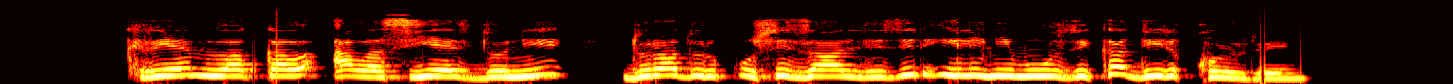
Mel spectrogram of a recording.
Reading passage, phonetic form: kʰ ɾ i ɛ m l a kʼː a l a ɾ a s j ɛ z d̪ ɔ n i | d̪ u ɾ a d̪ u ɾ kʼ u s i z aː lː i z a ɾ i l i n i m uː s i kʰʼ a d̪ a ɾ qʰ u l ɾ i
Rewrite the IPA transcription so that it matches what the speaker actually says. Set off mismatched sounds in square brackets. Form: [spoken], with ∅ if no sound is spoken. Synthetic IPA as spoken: kʰ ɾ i ɛ m l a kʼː a l a [l] a s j ɛ z d̪ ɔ n i | d̪ u ɾ a d̪ u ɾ kʼ u s i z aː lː i z [i] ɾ i l i n i m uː [z] i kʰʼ a d̪ [i] ɾ qʰ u l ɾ i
